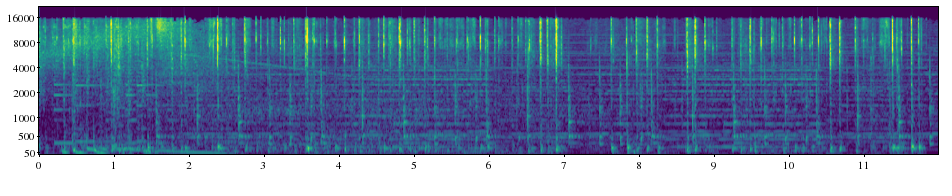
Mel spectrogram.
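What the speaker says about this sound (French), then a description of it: "Je vais vous mettre un petit test de bruit quand je tape sur le clavier." Rapid, uneven clicking of keys being typed on a Logitech MX Keys wireless keyboard for Mac, close and continuous, with a short pause midway.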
